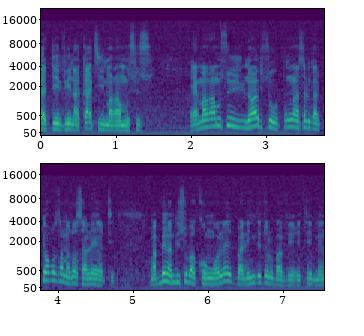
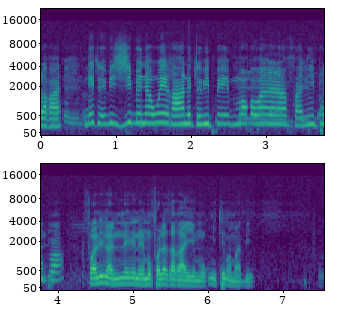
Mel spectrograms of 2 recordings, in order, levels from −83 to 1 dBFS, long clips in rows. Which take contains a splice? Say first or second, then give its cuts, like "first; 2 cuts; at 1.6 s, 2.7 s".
second; 1 cut; at 6.0 s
